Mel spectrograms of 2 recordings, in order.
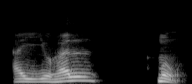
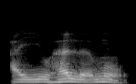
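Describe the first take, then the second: First: The L runs straight into the M. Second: An extra vowel separates the L and M. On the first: The speaker calls it right. "setelah membaca al langsung ke huruf mim" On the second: The speaker calls it wrong. "Tidak langsung ke huruf mim tapi ada jeda"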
